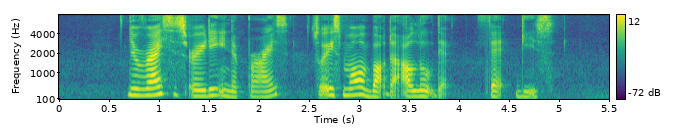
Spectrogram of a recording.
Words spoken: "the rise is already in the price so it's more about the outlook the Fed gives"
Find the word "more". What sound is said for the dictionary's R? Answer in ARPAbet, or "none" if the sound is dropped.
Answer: L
